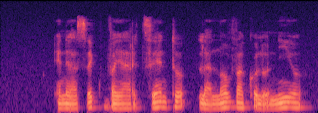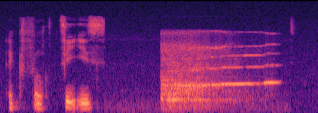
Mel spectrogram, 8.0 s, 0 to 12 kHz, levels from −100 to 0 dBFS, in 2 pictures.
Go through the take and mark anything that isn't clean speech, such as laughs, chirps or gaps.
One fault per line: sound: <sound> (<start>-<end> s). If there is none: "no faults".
sound: squeak (6.0-7.5 s)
